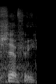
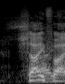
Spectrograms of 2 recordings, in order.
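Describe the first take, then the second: First: The first vowel is short, like 'sip'. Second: The first vowel is long, like 'sigh'. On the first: This is the name actually used. "but that was taken" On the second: This follows the normal spelling rule. "if it's a single consonant, the vowel is long"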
